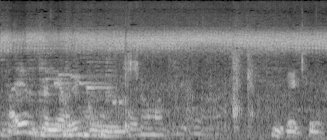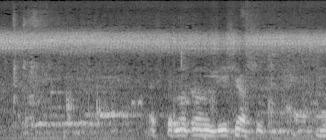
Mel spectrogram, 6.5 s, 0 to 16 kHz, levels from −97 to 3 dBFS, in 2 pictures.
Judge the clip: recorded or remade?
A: remade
